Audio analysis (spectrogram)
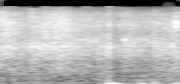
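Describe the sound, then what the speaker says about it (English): Applause from an audience at a student multiplier quiz game, a brief steady wash of clapping lasting under a second. "Give them a big hand of applause."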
